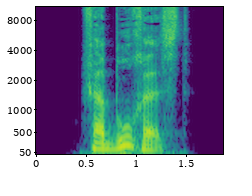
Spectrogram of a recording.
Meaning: second-person singular subjunctive I of verbuchen
- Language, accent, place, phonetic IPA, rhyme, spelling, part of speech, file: German, Germany, Berlin, [fɛɐ̯ˈbuːxəst], -uːxəst, verbuchest, verb, De-verbuchest.ogg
